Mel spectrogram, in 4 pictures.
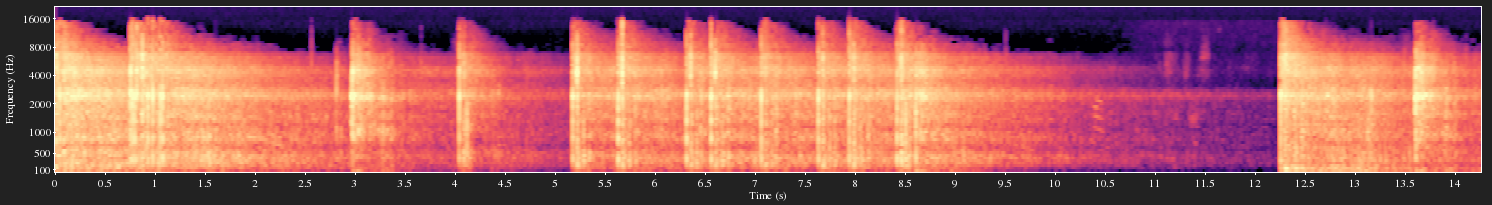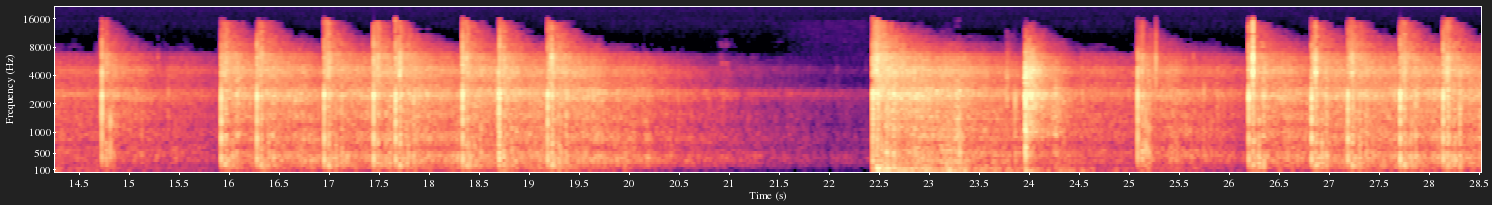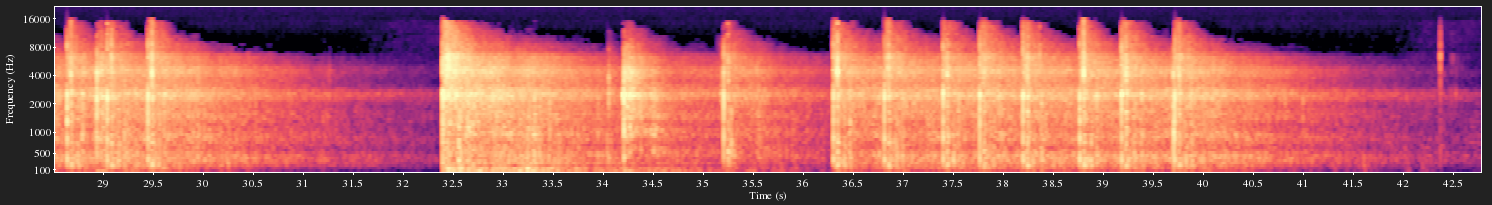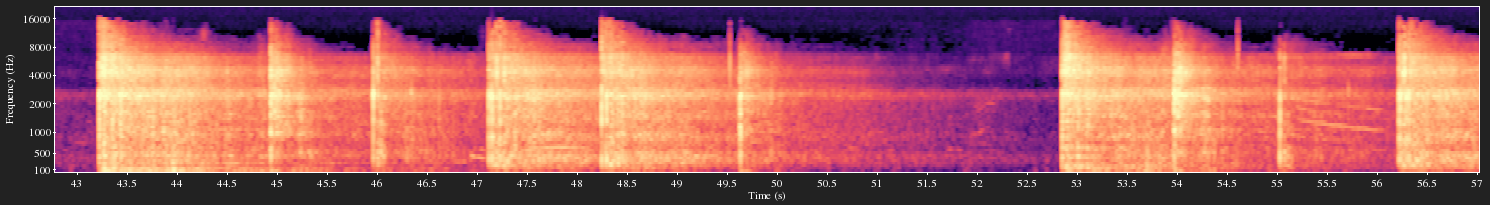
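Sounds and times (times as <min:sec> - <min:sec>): firework sharp bangs: 0:00.0 - 0:10.2, 0:12.2 - 0:21.0, 0:22.4 - 0:31.2, 0:32.4 - 0:42.5, 0:43.2 - 0:52.0, 0:52.8 - 0:57.0.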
